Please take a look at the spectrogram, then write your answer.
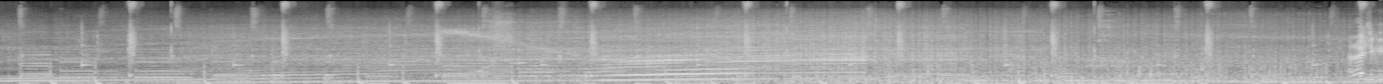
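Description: A Triumph Street Triple R motorcycle pulls hard through the gears, its engine note climbing in pitch, dropping briefly at a shift, then rising again. Strong wind noise rushes over the engine, heard close from the rider's position.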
